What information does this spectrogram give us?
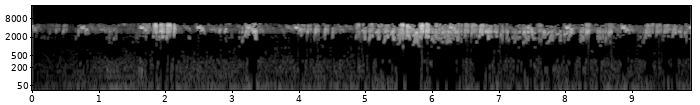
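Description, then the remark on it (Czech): A house sparrow chirps steadily through the whole recording, a dense run of short, high twittering notes that rise and fall in loudness, with no voices present. “Na naší nahrávce slyšíme v pozadí vrabce domácího, který se významnou měrou promítá do úspěšnosti hnízdění našich jiřiček.”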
